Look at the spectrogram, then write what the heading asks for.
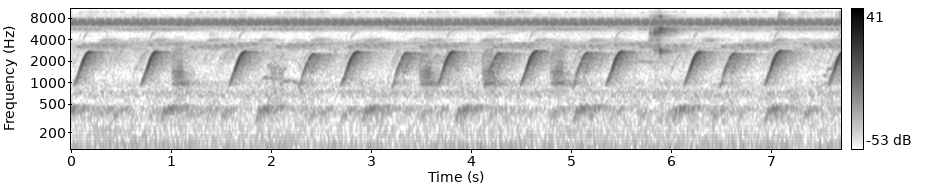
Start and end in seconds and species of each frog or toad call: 0.0	7.7	Leptodactylus fuscus
0.0	7.7	Leptodactylus labyrinthicus
0.0	7.7	Physalaemus nattereri
1.0	1.2	Scinax fuscovarius
2.0	2.1	Boana raniceps
3.4	5.0	Scinax fuscovarius
5.7	6.0	Dendropsophus minutus
Brazil, 8pm

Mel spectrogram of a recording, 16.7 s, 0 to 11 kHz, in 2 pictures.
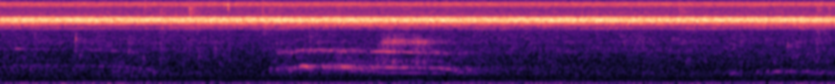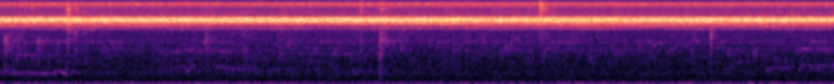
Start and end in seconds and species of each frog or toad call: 3.6	4.8	Boana albopunctata
Brazil, 4am

